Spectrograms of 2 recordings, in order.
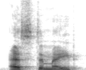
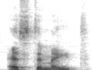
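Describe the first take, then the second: First: It is pronounced as the verb form. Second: The same.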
